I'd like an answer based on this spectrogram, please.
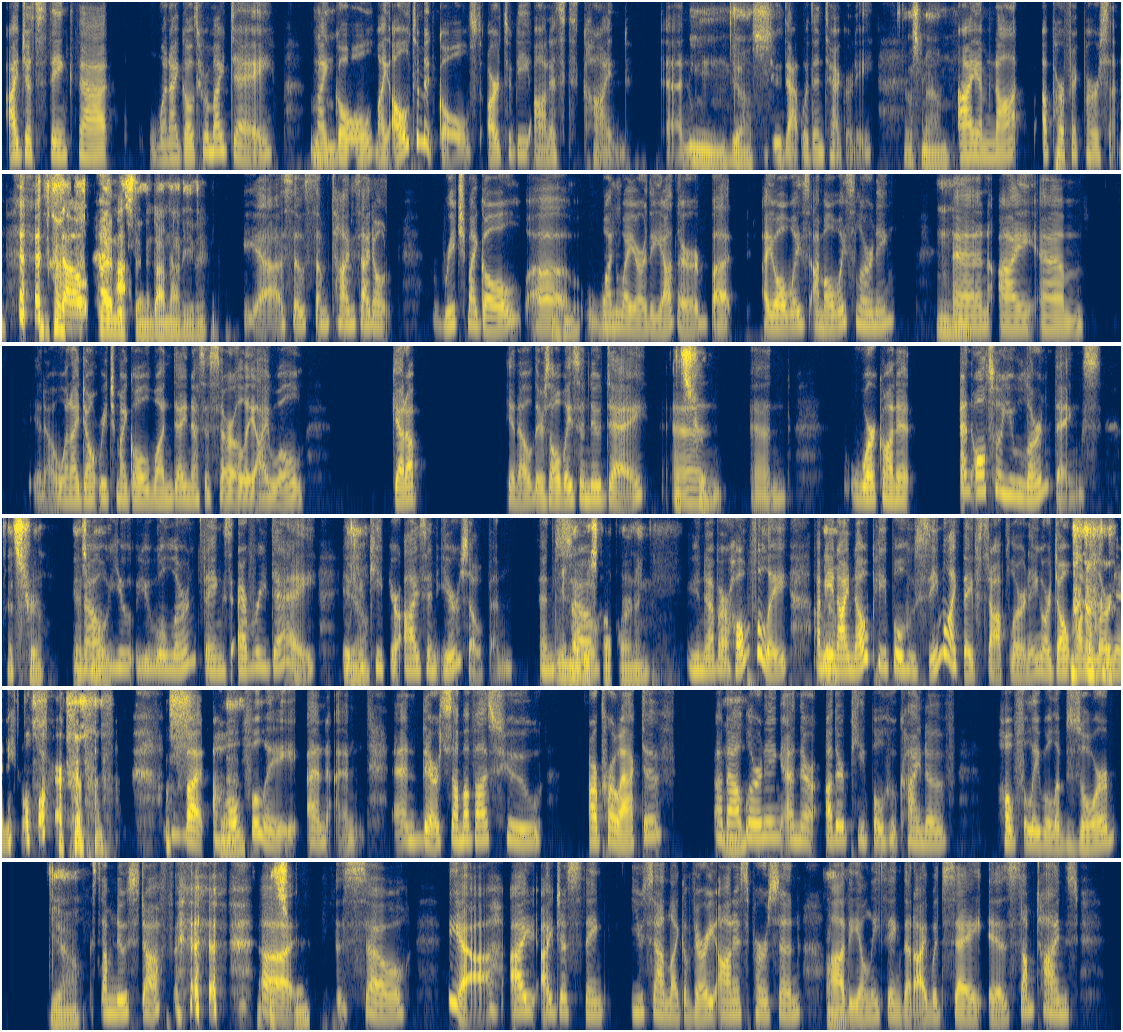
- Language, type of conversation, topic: English, unstructured, What does honesty mean to you in everyday life?
- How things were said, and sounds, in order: other background noise; laugh; chuckle; tapping; chuckle; laughing while speaking: "anymore"; chuckle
